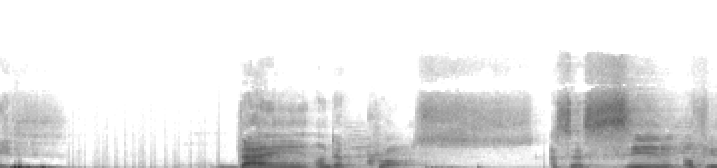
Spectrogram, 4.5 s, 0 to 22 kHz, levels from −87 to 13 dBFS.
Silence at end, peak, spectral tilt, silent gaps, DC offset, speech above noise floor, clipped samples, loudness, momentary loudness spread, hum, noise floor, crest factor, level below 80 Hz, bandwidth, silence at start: 0 s; 0 dBFS; -4 dB/octave; none; under 0.1%; 33 dB; under 0.1%; -25 LUFS; 22 LU; none; -59 dBFS; 26 dB; -34 dBFS; 15 kHz; 0 s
